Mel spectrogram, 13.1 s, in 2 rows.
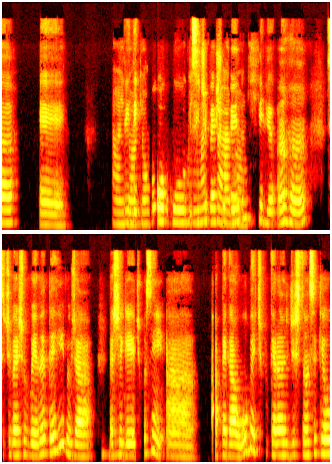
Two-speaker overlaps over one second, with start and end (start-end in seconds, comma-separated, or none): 3.6-5.2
